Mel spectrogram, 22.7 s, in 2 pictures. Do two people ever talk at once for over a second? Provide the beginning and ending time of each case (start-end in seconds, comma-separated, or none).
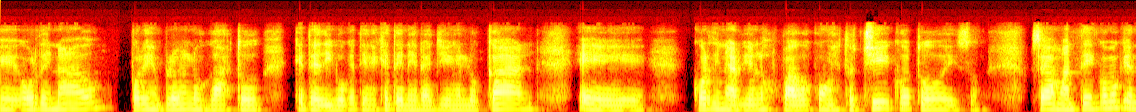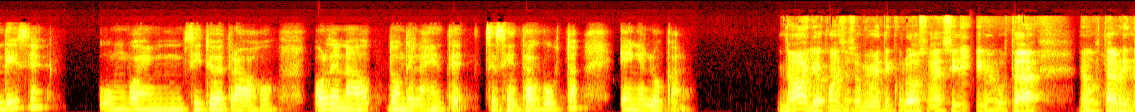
none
